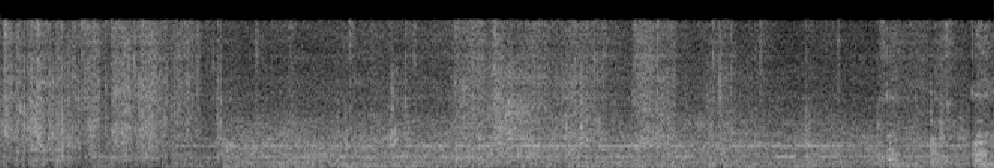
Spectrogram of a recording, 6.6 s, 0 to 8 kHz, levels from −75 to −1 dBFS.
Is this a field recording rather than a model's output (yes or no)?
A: no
